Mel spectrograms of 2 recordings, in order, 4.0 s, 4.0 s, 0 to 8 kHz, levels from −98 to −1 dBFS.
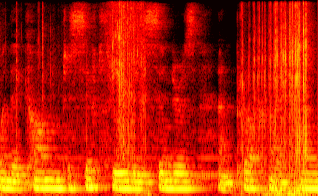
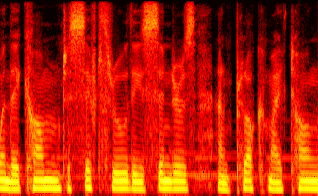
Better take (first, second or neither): second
